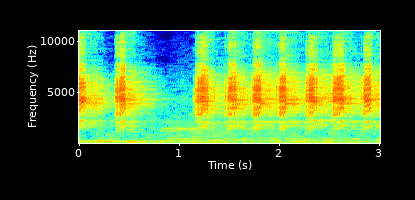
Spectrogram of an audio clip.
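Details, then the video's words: Sunda bush warbler in tembakan and besetan style, used to train other birds: a single harsh burst, a pause of about three-quarters of a second, then six quick rasping high notes. "Burung Pijantur Gacor"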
